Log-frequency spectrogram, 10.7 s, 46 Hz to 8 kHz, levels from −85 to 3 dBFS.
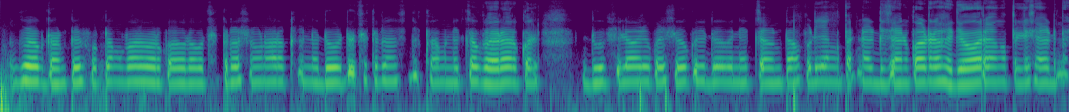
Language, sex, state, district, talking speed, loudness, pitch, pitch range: Marwari, male, Rajasthan, Churu, 265 wpm, -25 LUFS, 180 Hz, 175-185 Hz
